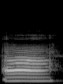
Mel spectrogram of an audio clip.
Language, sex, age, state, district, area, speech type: Assamese, female, 45-60, Assam, Tinsukia, urban, spontaneous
